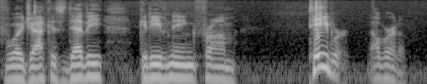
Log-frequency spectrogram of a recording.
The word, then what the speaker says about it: Taber: Uh Patricia, hi Brad Wilder, Mike Voyjackis, Debbie, good evening from Taber, Alberta. I said it right this time. You did. You did say Taber boy.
